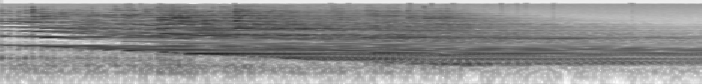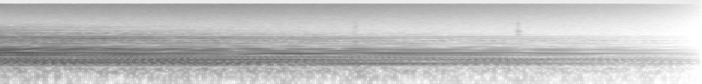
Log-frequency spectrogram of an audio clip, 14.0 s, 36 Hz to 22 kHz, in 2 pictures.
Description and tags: piano harp down 5
Grand piano harp glissando recorded on Logic Pro using a Tascam US-122L and an SM58
glissando, harp, magical, piano, pluck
